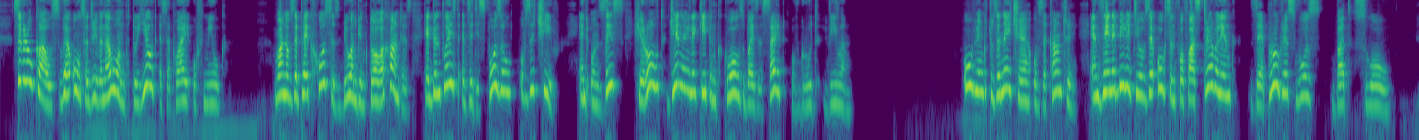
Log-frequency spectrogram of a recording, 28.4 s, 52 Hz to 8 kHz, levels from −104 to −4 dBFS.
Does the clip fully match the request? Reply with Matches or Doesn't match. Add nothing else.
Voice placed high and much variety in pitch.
Matches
